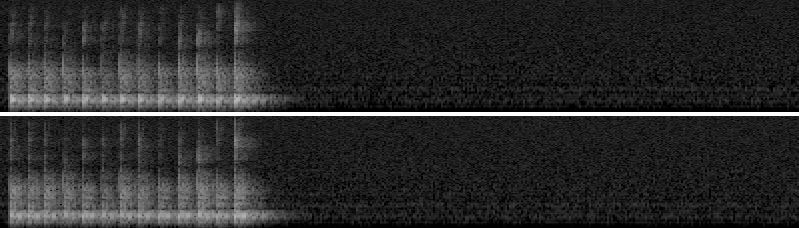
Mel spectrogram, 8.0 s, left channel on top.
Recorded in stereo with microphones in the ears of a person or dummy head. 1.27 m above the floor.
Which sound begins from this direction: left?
Tapping, at 0.1 s.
